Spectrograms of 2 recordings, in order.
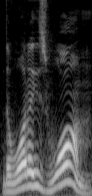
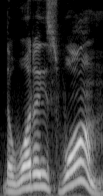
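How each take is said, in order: First: Warm stressed again, louder than plain talk; repeated demo. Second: Warm stressed and lifted, said loud and clear; demo sentence. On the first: Teacher repeating the water is warm for students. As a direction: repeat it with a firm lift on warm. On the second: Teacher demoing the water is warm to students. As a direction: lean on warm and finish it louder. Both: Shown as a demonstration. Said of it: "rising tone में".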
